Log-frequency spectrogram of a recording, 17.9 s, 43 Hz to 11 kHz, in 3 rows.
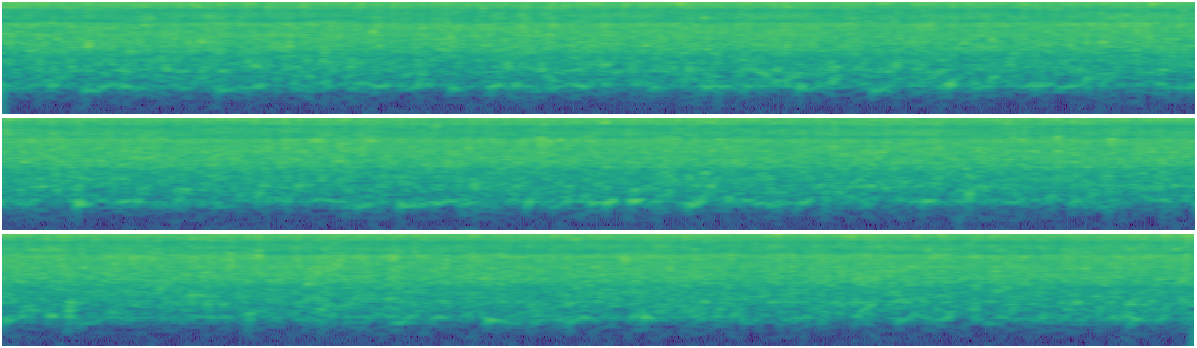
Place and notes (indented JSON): {
  "title": "River Lowther - Water gurgling in shallow river",
  "date": "2021-08-30 14:33:00",
  "latitude": "54.55",
  "longitude": "-2.74",
  "altitude": "179",
  "timezone": "Europe/London"
}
